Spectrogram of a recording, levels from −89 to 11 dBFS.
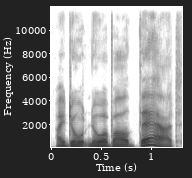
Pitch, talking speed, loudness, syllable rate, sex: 180 Hz, 230 wpm, -14 LUFS, 5.0 syllables/s, female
